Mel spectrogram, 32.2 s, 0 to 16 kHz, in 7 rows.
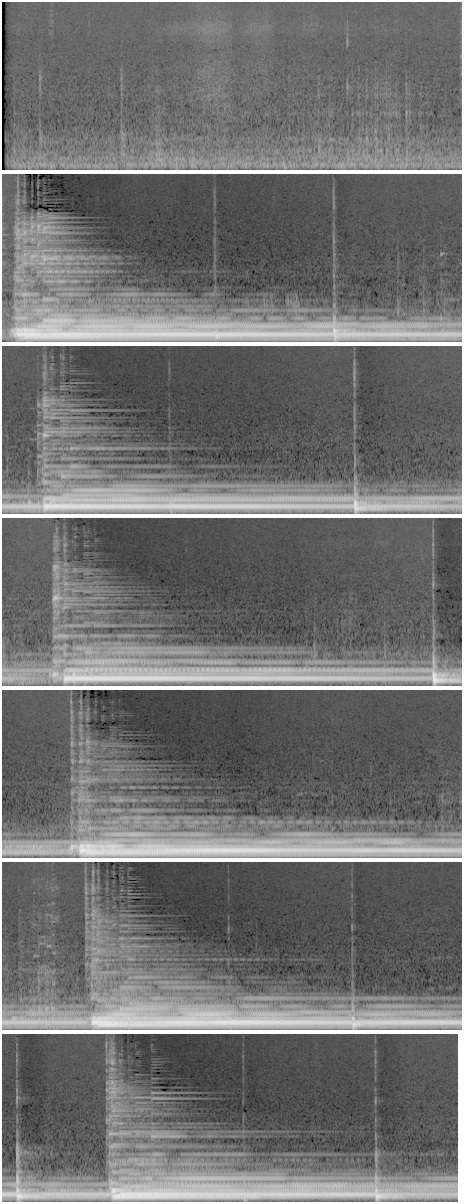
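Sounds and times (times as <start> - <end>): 
guitar chords: 4.6 - 32.1.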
